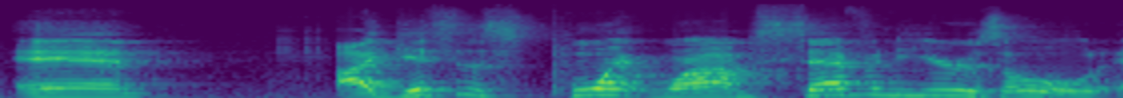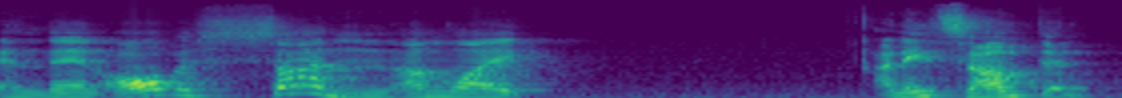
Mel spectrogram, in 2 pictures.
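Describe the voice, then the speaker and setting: Bright-voiced man rambling in casual chat. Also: on the high side, a little slow. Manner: rambling, animated, swears freely, talks with hands on table.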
